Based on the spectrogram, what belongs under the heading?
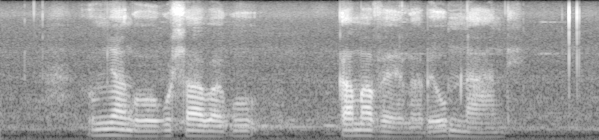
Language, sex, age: South Ndebele, male, 23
